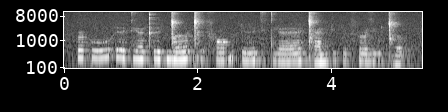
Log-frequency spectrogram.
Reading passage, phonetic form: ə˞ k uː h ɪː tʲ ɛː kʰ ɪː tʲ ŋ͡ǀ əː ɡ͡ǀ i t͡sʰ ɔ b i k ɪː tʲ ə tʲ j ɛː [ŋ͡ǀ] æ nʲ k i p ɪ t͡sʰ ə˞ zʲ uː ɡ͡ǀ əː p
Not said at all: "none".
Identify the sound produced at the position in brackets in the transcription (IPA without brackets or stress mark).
ǀʰ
